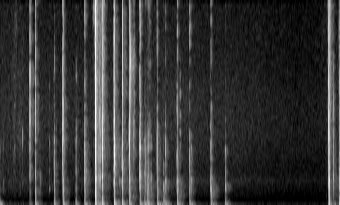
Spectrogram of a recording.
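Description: Typing on a computer keyboard: a quick run of key clicks that stops about three seconds in.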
